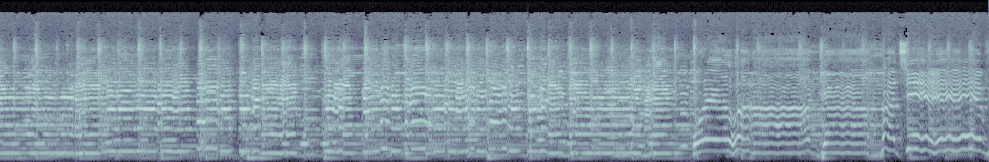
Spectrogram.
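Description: Greek folk (demotiko) band playing: a clarinet carries the ornamented melody over violin and laouto, with a trambouka hand drum keeping a steady beat. About ten seconds in, the melody turns to wide sliding phrases.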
